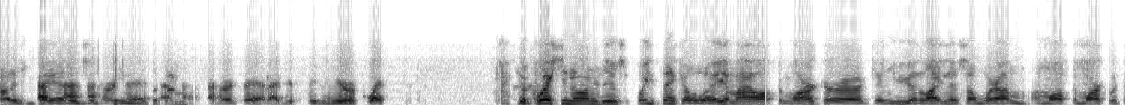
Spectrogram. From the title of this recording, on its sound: Monthly Conference Call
